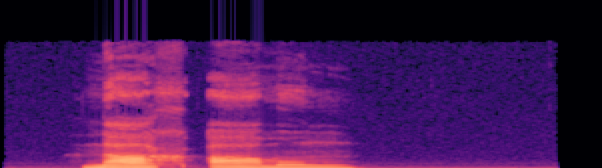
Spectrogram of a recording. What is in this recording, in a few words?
"nachahmung", german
